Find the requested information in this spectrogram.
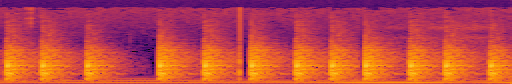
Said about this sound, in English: Magpie starts feverishly knocking on the door.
